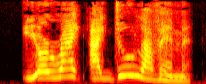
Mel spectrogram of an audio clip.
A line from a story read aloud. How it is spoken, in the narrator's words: Donnie shouted triumphantly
